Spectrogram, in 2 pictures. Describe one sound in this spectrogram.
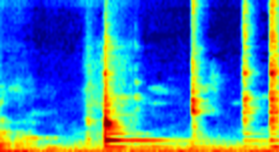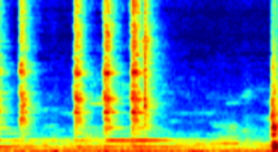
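A wire whisk clinks and rattles against a metal bowl.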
